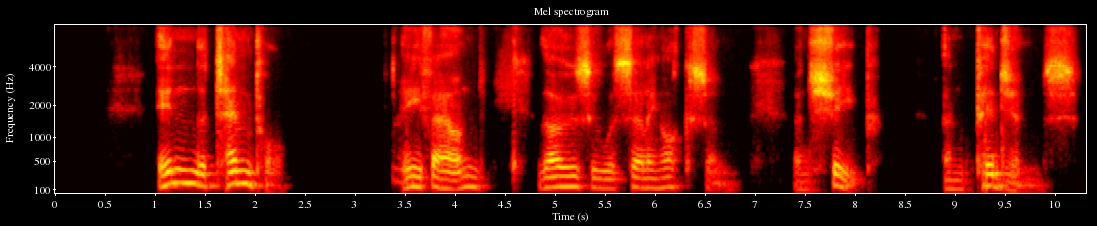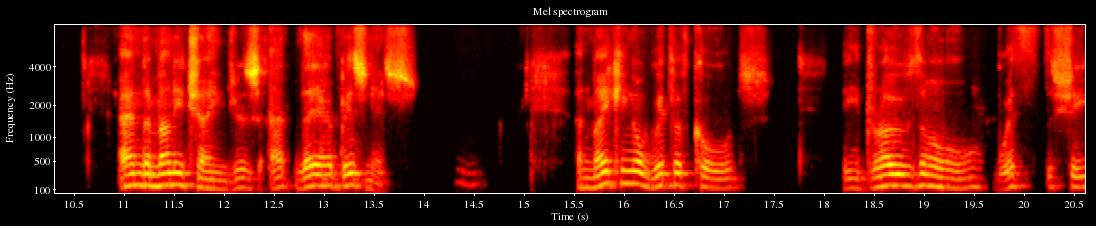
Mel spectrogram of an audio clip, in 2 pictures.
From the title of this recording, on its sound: Malaysia Meets (Zoom)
